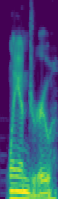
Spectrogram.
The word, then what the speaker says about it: Flandreau: Yeah, I figured I was pronouncing it a little off, but Flandreau.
